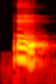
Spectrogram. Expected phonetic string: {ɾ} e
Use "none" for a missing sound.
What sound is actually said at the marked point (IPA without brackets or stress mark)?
ɾ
